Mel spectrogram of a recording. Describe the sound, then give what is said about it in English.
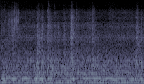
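A printer printing documents whirs steadily with a low mechanical hum and faint rhythmic clicks and paper shuffles, fairly quiet, with no voices. “I always do is once the docs are finished printing, I go ahead and just flip through them all really quick and make sure they're not cut off.”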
